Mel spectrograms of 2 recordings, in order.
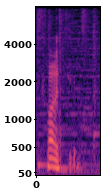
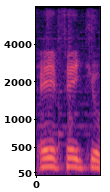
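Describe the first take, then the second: First: It is said as one word. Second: It is spelled out letter by letter. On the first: The speaker calls it wrong. "In my country, we, we call it fuck you" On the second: The speaker calls it right. "that's how you need to pronounce it"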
